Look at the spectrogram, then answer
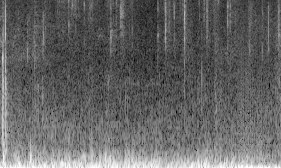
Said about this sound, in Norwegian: det er lyden av eh, en bålpanne.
